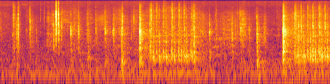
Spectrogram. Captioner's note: clacking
